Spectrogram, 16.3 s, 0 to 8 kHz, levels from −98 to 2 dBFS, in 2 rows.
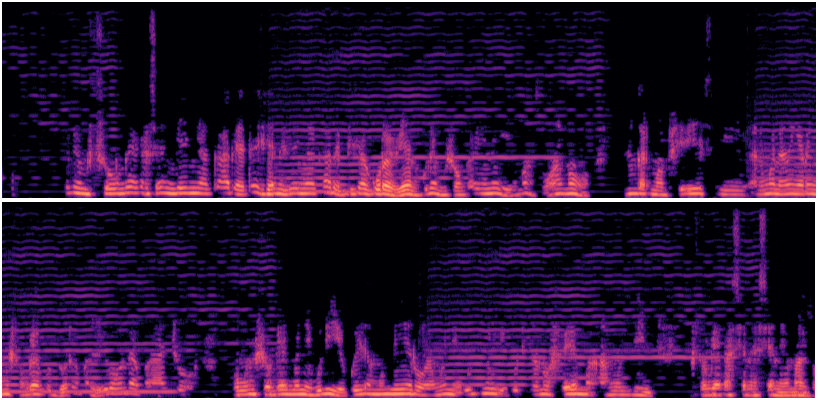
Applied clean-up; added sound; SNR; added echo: classical method Wiener filter.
